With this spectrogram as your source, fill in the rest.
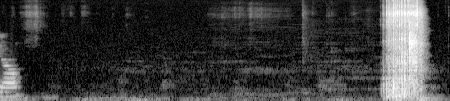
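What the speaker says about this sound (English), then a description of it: "Some cards are easy to shuffle, other cards are not so easy." After a short voice and a long near-silence, a single quick burst of tea leaf reading cards being riffle-shuffled rattles up close for about a second.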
